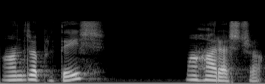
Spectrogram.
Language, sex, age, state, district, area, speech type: Malayalam, female, 30-45, Kerala, Kannur, rural, spontaneous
